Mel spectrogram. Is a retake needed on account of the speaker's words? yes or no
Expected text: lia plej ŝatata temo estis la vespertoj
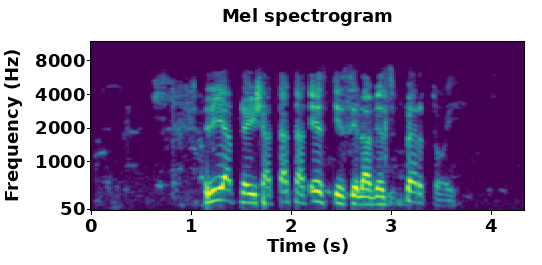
yes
